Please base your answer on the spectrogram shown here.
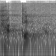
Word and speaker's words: Habib: di harokatnya kitab itu ada yang nulis hubb Yang benar Oh giih yang benar itu bacanya habib habib itu asulami itu ikut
